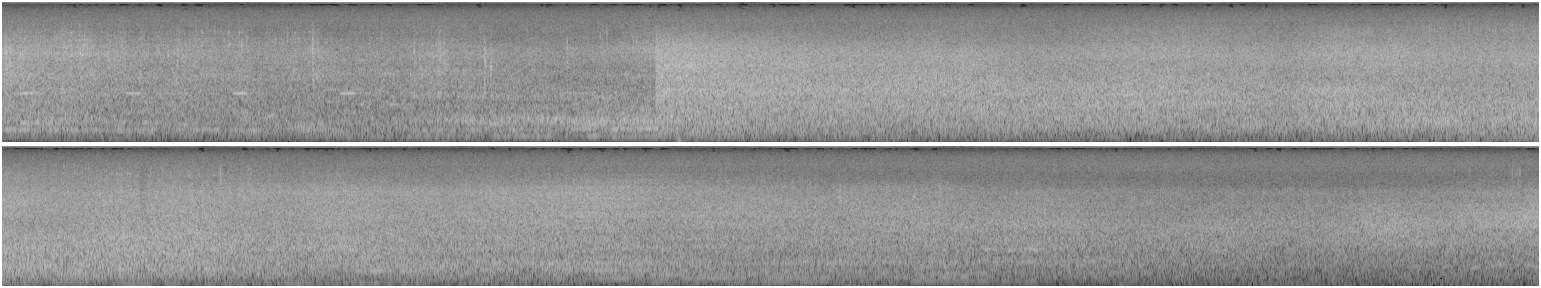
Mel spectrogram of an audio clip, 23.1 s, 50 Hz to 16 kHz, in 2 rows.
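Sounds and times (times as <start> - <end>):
steady rushing noise: 0.0 - 18.2.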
